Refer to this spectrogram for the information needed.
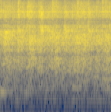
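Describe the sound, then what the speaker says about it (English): An audience at a talk on TReND activities and brain functions bursts into dense, sustained applause, loud and close throughout. "Please, a round of applause to him,"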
